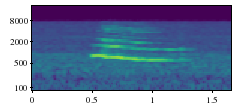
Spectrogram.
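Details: Single drawn-out, plaintive meow from a cat during a shampoo, one of three cats, falling slowly in pitch and fading out after nearly a second, in a quiet indoor setting.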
